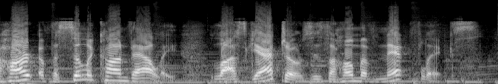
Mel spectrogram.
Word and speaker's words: Los Gatos: Right in the heart of the Silicon Valley, Los Gatos is the home of Netflix. The name means the cats in Spanish, and in Spanish it's pronounced Los Gatos.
